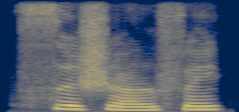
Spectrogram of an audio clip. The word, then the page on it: 似是而非: sì shì ér fēi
